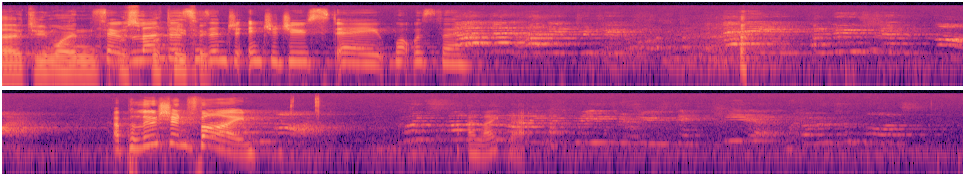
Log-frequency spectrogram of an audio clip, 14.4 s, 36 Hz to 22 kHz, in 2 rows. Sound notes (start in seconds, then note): 4.6 audience laughing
